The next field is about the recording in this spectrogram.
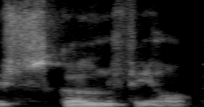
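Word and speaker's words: Schonfield: for that I think he pronounced his name Hugh schoenfield uh when I was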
